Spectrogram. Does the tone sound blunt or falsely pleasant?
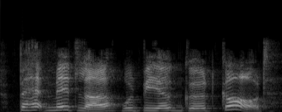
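blunt. It sounds blunt and openly displeased. The speaker honestly shows dislike. "and I didn't like that"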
